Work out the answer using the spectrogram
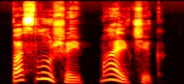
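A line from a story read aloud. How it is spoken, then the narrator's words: Honeyed voice. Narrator (Russian): Медовым голосом проговорила Нене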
